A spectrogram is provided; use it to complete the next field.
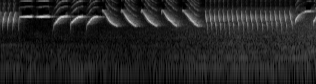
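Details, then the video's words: Belgian canary training song opening with a short trill and held whistle, then slow descending swoops about twice a second, ending in a fast pulsing rattle and an upward slur. "Warm up your belgian canary!! The best canary training"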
